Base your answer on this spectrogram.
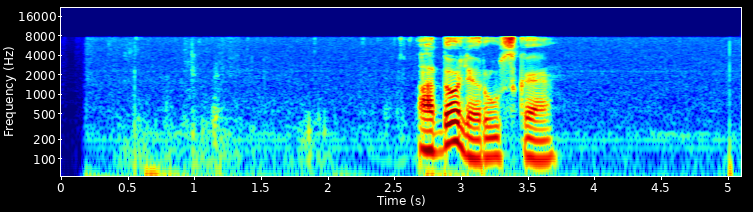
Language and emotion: Russian, neutral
